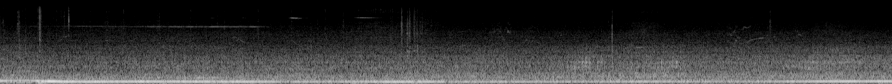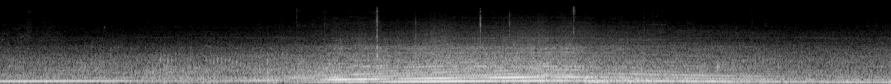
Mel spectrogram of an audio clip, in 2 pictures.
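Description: Ferrari California's V8 engine heard from the open cabin while driving in traffic. The engine note drops sharply right at the start as the car changes gear, then holds steady and slowly rises. About twelve seconds in it climbs strongly under harder acceleration, the loudest part, and drops again with another gear change around fifteen seconds.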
